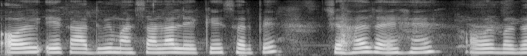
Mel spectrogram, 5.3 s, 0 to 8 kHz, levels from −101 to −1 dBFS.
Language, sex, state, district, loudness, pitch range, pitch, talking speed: Hindi, female, Bihar, Katihar, -18 LUFS, 205-220 Hz, 215 Hz, 150 wpm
